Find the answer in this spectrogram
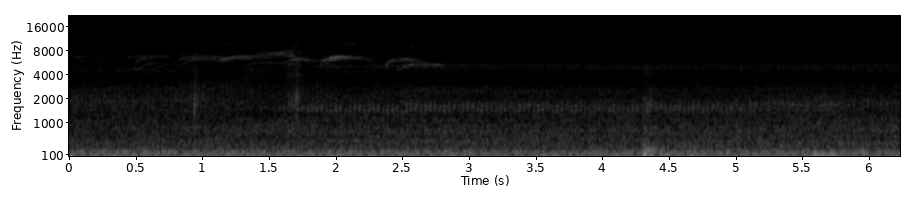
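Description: Steady low rumble of road traffic and car engines. A few short high chirps come between about half a second and three seconds in, and a brief knock a little after four seconds.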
